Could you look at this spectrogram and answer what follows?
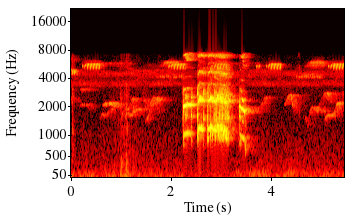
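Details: Decoy-hunting Red junglefowl of the Sai Wian line gives one crow of about 1.2 seconds. It is loud, coarse and split into a few choppy bursts, set against high pulsing insect trills and soft scattered bird whistles.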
